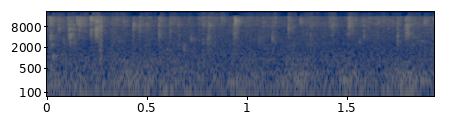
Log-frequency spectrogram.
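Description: Steady rain falls during an electrical storm while a lawn is being mowed, a dense continuous hiss of drops hitting surfaces at a constant level with no voices.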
